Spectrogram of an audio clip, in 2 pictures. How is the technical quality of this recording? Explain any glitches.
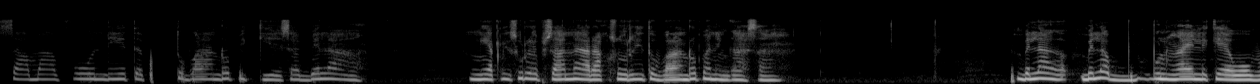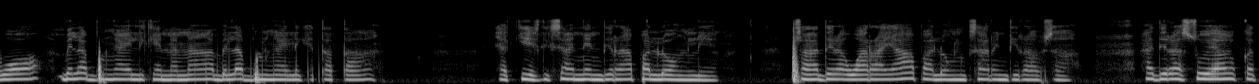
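There are two clear glitches: a slow level swell near the start and a burst of clicking about halfway through. The audio has also come through a call path, and it sounds like Opus at around 48 kbps, with nothing above roughly 8 kHz and a layer of coding noise throughout.

From 0.71 to 5.79 s, just after "sa ma ep" and running up to "rak suri to' baran", there's automatic gain rising. The gain control decided the input was too quiet and kept nudging it up, about 16 dB in total over those five seconds. Because it's a single gain on the whole signal, the speech and the background noise swell together rather than the voice alone getting louder.

From 14.55 to 15.91 s, right after "ngai lik e", there's a train of clicks. You get around fifteen near-identical ticks at a steady 8.9 per second, each about as loud as the speech, and they carry on through the gaps too. 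That regular, same-shaped pattern points to something outside the sound itself, likely electrical interference or an interface hiccuping, injecting a pulse on a fixed schedule.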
